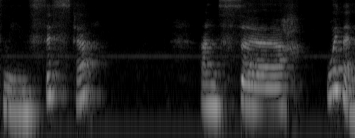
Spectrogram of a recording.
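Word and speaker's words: sœurs: s means sister and sir with an s means sisters but remember the s is silent okay right so you're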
